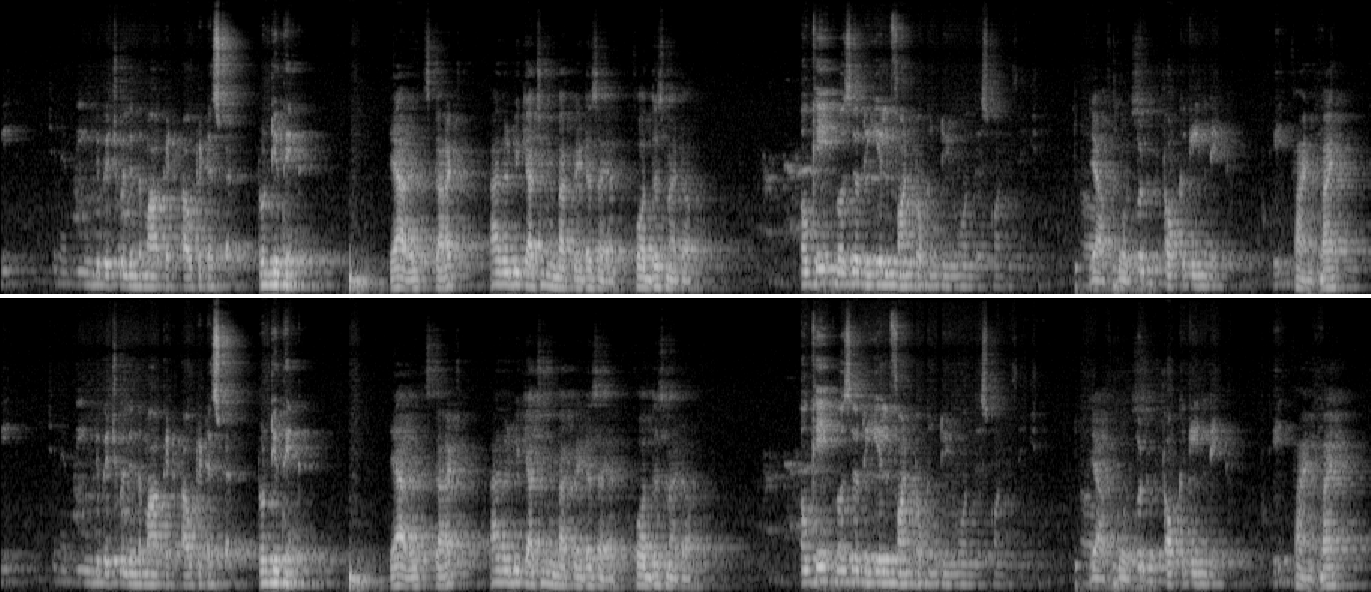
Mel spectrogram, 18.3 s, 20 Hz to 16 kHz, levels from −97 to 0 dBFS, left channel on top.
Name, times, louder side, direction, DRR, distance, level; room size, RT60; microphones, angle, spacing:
voice 1, 0.8-2.1 2.4-3.1 3.4-3.9 4.6-4.8 10.7-13.4 14.4-14.6 15.1-15.2 15.5-16.2 17.0-17.1 17.5-17.6, equal, 50° right, -1 dB, 3.1 m, -31 dB
voice 2, 5.2-6.1 6.5-8.2 8.5-9.2 10.2-10.8 14.5-15.2 17.3-17.8, left 1 dB, 40° left, 2 dB, 1.0 m, -30 dB
20.0 x 13.0 x 4.6 m, 1.4 s
head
